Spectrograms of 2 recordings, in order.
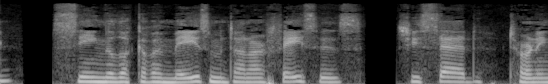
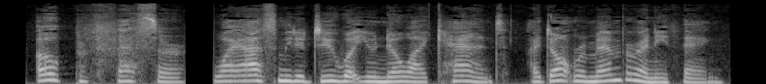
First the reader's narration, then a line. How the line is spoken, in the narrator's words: she said, sweetly and seemingly with the utmost unconcern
